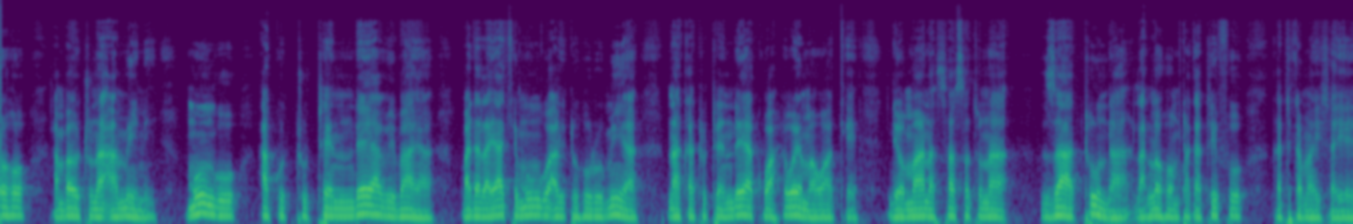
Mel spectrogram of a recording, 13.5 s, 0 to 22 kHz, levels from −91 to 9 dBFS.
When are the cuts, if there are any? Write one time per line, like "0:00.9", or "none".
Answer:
none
